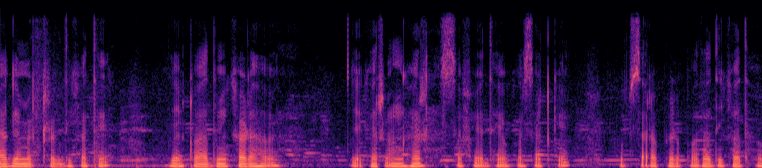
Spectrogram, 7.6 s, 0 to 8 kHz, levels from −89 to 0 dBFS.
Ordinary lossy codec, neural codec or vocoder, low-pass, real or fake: none; none; 7.2 kHz; real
